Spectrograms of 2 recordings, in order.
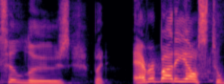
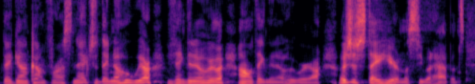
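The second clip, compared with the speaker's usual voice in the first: nervous hiding; 4 semitones lower, 6 dB quieter, faster than usual. Retold or imitated. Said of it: "they were all hiding and trying".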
